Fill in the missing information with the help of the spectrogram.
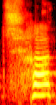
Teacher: जब आप छ कहते हैं तो हमारा जो टंग का फ्रंटल एरिया है वो पैलेटल, सॉफ्टल पैलेटल मतलब कि तालु को स्पर्श करता है, इसलिए वो तालव्य है।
